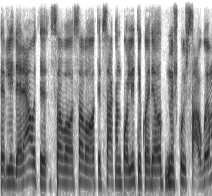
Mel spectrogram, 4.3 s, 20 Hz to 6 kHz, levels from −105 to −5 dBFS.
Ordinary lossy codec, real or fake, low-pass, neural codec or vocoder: Opus, 64 kbps; real; 5.4 kHz; none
